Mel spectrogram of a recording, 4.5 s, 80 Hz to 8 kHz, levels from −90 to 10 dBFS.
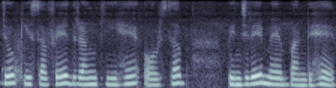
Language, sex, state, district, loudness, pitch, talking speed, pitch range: Hindi, female, Arunachal Pradesh, Lower Dibang Valley, -14 LUFS, 215 Hz, 160 wpm, 205-240 Hz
